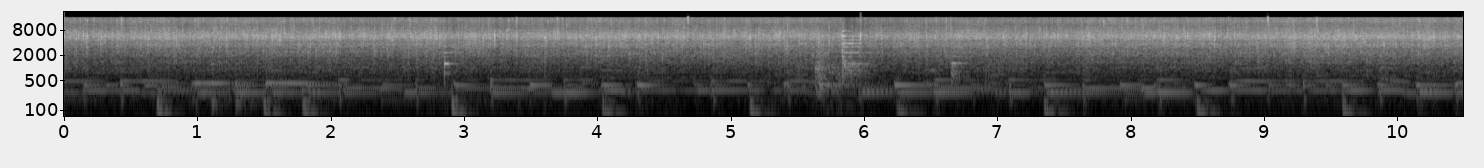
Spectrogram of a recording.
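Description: Sayur asin (pickled mustard greens), tofu and shrimp sizzling steadily in hot oil in a nonstick frying pan as a spatula stirs them.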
